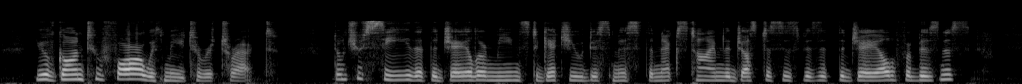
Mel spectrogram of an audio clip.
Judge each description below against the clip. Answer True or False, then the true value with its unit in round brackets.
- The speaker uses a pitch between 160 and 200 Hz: True (190 Hz)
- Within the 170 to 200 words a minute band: True (175 wpm)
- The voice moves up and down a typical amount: False (2.3 semitones)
